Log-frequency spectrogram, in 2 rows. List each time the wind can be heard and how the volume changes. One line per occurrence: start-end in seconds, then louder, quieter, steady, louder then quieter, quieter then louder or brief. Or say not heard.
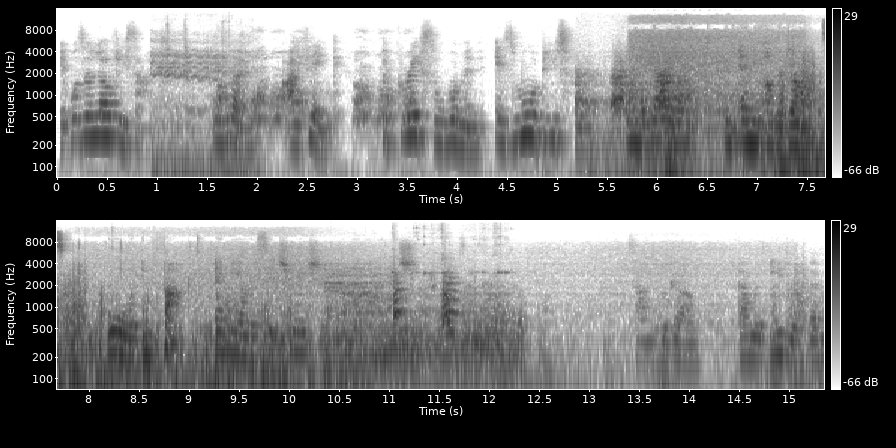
5.7-15.3 quieter.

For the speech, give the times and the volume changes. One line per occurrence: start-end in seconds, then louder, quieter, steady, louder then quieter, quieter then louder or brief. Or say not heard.
0.0-11.8 louder then quieter
13.3-15.3 brief.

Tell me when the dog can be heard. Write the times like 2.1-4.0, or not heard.
1.6-3.6, 5.2-6.5, 11.0-12.2.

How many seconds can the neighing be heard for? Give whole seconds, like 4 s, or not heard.
3 s.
